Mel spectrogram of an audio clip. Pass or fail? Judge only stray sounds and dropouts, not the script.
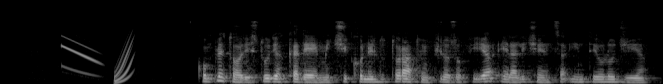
fail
